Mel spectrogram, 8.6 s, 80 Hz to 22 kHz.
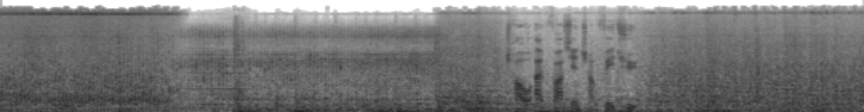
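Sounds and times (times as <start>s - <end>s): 
police helicopter rotor and engine roaring as it lifts off: 0.0s - 8.6s
speech: 5.3s - 6.8s.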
